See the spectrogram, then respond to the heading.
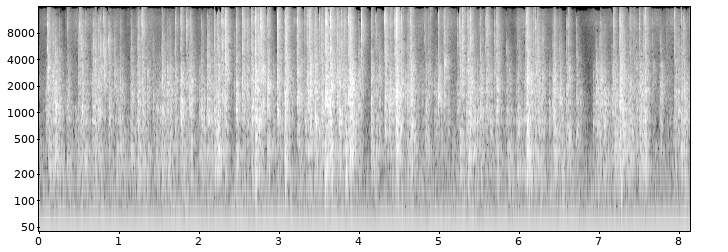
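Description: A printed plastic Ziploc Zip'n Steam bag is folded and crinkled in both hands, then held up and shaken. The result is a dense, continuous, bright crackle of many quick crinkles with almost no low end.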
